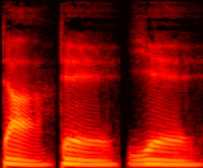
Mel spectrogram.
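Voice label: "tateye", concatenated syllables; Affixing experiment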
